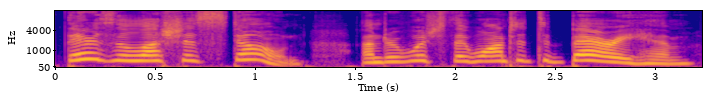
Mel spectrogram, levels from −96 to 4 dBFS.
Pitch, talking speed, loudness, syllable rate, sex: 275 Hz, 185 wpm, -16 LUFS, 6.1 syllables/s, female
